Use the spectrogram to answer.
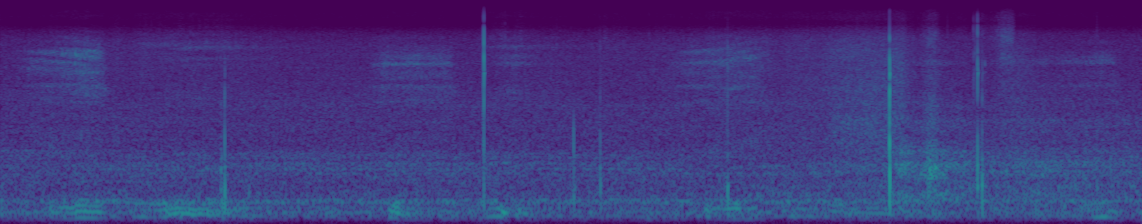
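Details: Sleeping puppy snoring: soft, low rumbling breaths with a few snorts and sniffs in a quiet room.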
